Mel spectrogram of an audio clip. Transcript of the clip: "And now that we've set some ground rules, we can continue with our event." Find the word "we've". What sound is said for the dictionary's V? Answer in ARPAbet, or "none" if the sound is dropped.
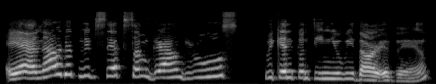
B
